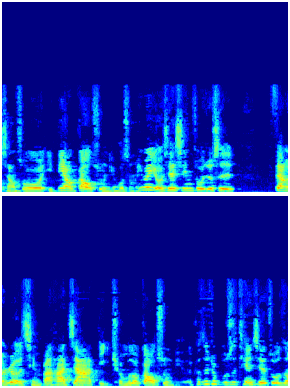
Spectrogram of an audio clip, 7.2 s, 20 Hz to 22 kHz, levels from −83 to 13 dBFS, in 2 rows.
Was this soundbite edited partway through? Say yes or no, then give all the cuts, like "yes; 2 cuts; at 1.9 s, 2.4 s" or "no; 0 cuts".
no; 0 cuts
